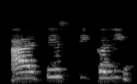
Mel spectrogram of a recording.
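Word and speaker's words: artistically: एस टी आय सी A double L वाय आर्टिस्टिकली कलात्मक आर्टिस्टिकली कलात्मक बघा सर्वांनी वाचायचंय तासिकेत जॉईन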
